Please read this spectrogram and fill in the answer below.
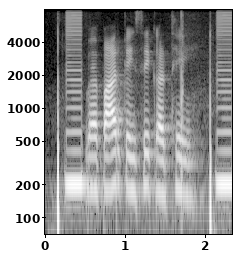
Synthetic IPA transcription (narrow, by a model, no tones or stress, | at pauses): ʋɛːpaːɾkəisekəɾt̪ʰeː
